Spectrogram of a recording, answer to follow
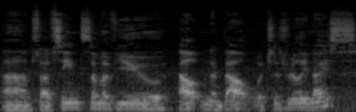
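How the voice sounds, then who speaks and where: A fairly slow delivery with lively intonation and room echo that can be heard. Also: man. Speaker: English teacher. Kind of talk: online lesson. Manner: clear, careful speech; hesitant with many fillers.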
